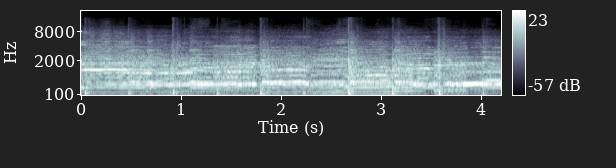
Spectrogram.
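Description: A group singing a song together to acoustic guitar, with hand claps on a steady beat about twice a second.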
